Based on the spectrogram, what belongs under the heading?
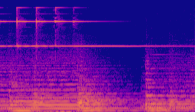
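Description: A small bell on a cat's silver collar rings in three bright, struck chimes about a second apart, each tone ringing and fading before the next, moderately loud with no talking.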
